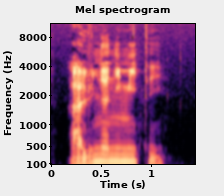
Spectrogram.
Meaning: unanimity
- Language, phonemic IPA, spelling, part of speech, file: French, /y.na.ni.mi.te/, unanimité, noun, Fr-unanimité.ogg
